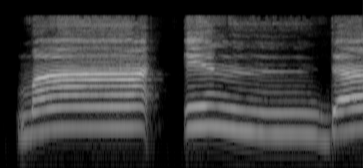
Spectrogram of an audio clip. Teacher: maka hukum bacaan dan cara membacanya adalah dengan disamarkan ya atau didengungkan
